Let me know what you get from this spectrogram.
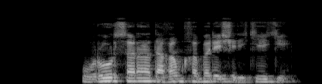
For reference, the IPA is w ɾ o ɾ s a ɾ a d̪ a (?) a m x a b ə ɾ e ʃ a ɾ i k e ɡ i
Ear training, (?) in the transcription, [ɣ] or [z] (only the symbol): ɣ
